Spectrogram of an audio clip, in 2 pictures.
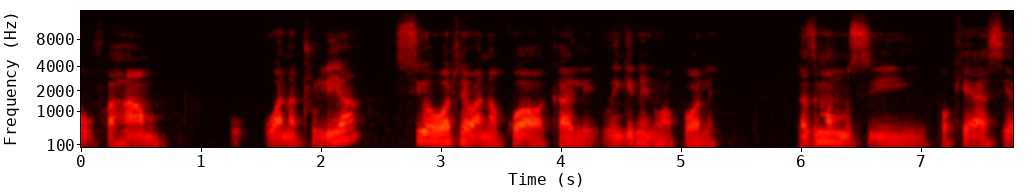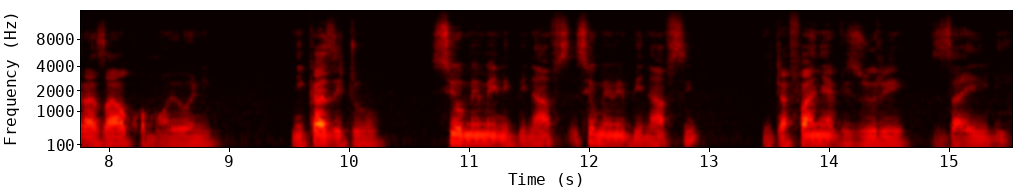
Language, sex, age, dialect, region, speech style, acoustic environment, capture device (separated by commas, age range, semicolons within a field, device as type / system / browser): Swahili, male, 25-34, Kenya - Nairobi Sheng-influenced, Kenya, happy, silence, desktop / macOS / Chrome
